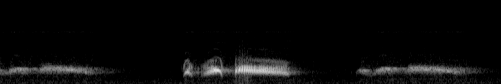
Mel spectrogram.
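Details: Spotted dove singing in the giọng thổ style: a long, soft, low coo, then a three-part phrase of two short rising notes and a drawn-out hollow coo, then another long level coo. The background is quiet.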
